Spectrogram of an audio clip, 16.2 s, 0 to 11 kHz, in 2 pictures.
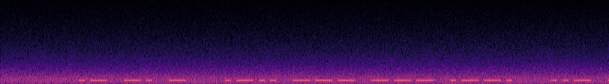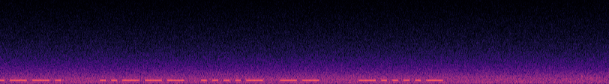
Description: Morse code, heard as a keyed tone, machine-sent, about 16 wpm, 530 Hz, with radio static and a narrow filter. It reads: ANT LOOP UP 24M -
